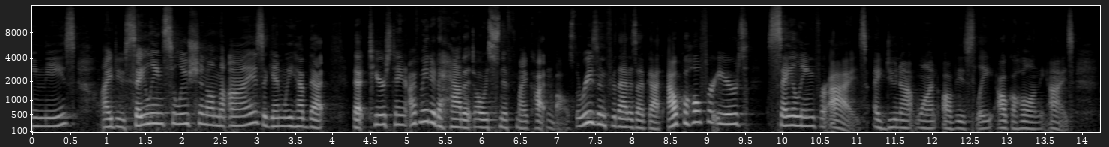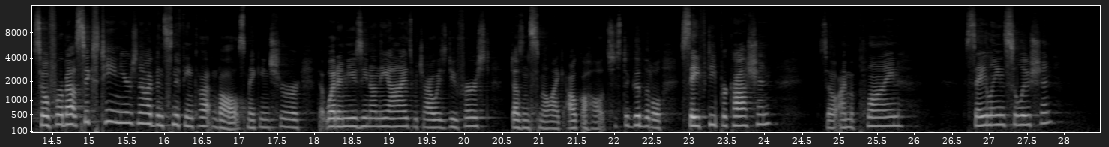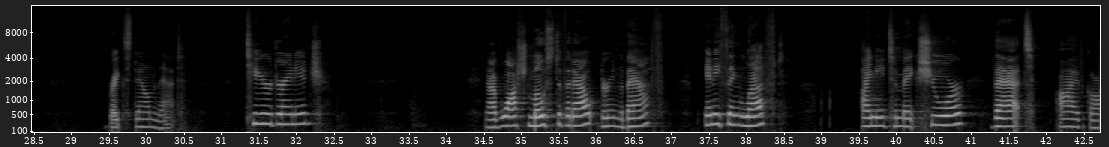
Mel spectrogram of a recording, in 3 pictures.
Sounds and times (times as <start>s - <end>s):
Speech: 0.0s - 24.1s, 24.8s - 25.9s, 26.7s - 28.0s, 29.5s - 30.6s, 31.4s - 32.4s, 34.5s - 38.5s, 39.6s - 42.7s.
